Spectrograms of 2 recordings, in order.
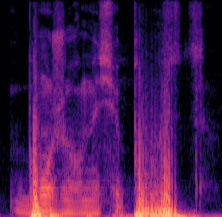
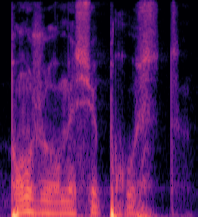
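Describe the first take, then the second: First: Loud breath pops are heard on the plosives. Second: Slight breath pops are heard on the plosives. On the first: "Test pop sans bonnette" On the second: "Avec petite bonnette. On entend encore un peu"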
